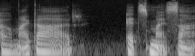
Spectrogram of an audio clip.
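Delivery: ordinary talk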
